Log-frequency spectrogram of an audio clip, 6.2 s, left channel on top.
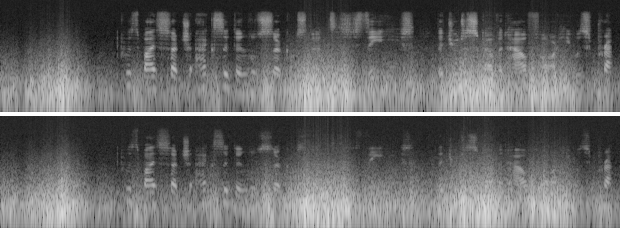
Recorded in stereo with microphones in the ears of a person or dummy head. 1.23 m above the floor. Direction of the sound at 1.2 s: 40° left (ahead or behind).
